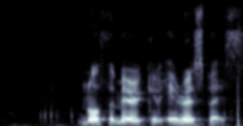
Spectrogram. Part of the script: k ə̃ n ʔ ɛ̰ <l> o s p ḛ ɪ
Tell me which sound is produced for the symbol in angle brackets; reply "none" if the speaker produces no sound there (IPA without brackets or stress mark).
ɹ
